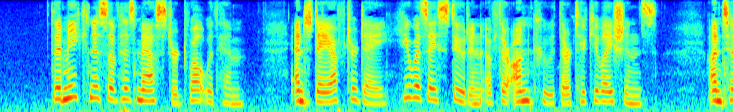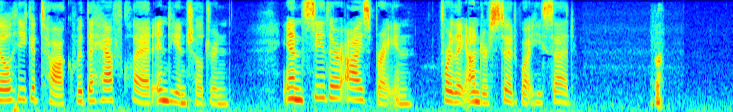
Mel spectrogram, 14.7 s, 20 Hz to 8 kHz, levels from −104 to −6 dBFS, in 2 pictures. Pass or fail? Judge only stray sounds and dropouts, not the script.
fail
